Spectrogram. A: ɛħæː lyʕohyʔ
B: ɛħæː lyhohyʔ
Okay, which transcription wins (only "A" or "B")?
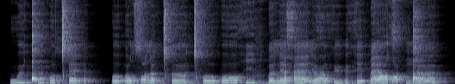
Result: A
